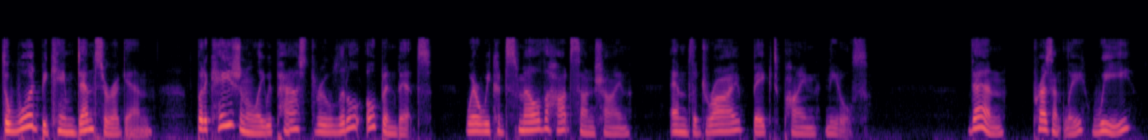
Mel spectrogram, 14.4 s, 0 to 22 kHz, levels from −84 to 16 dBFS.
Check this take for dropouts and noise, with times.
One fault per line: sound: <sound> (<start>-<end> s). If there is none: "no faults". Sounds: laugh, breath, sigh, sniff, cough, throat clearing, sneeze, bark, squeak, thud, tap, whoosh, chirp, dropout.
no faults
